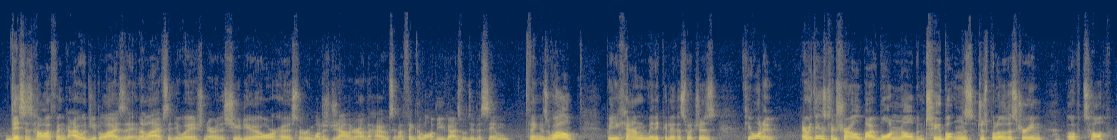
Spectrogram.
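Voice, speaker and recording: Electric guitar plays behind this British man in his thirties as he reviews guitar gear in a small home studio crammed with guitars and amps. He talks fast in a slightly high voice, keeping the demo chatty, enthusiastic and informal.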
